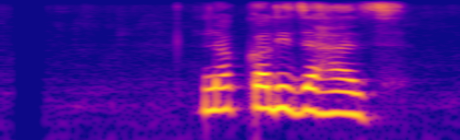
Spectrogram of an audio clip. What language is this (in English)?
Nepali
